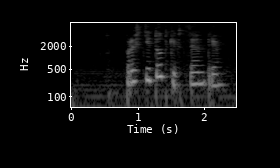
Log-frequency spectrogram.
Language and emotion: Russian, neutral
